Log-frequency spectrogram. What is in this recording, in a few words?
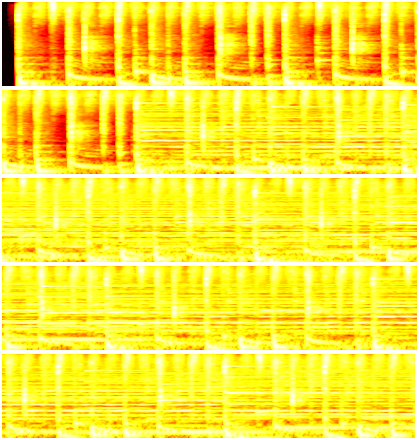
islamic intro ringtone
